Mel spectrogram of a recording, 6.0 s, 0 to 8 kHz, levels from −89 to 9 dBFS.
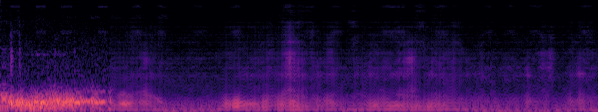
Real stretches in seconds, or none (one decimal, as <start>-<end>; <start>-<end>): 0.0-1.1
